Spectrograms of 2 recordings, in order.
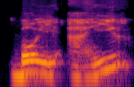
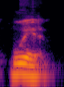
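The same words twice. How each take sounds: First: Every syllable of the phrase is pronounced clearly. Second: The syllables of the phrase are worn down together.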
